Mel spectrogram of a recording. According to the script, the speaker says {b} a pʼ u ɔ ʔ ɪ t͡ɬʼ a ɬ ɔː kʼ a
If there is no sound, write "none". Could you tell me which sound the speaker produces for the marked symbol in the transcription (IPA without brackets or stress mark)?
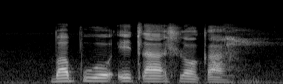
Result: b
